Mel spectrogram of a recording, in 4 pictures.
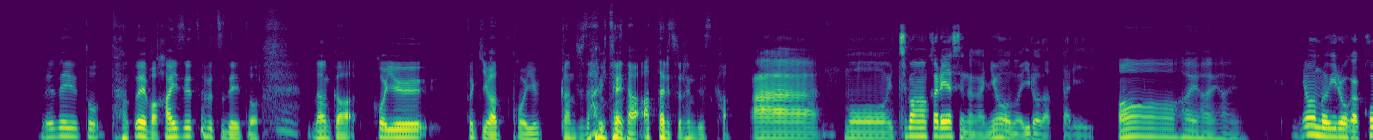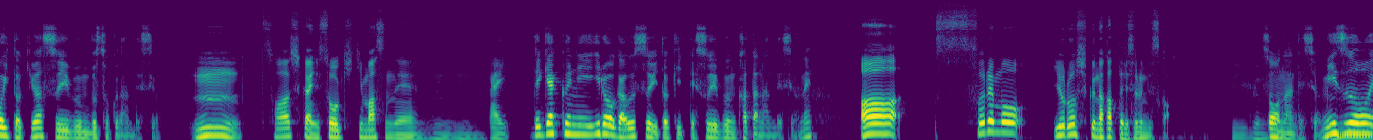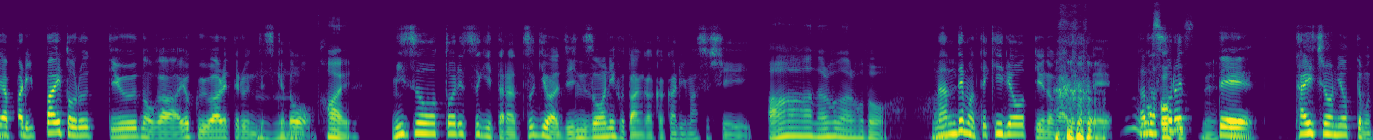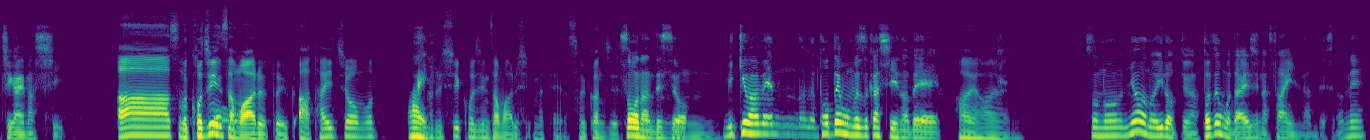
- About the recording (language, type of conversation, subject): Japanese, podcast, 普段、体の声をどのように聞いていますか？
- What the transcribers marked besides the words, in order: laughing while speaking: "感じだみたいな"; other noise; tapping; chuckle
